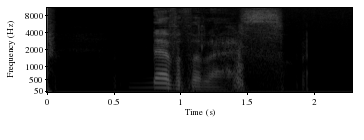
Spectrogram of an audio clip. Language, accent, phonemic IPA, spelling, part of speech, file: English, UK, /ˌnɛvəðəˈlɛs/, nevertheless, adverb, En-uk-nevertheless.ogg
- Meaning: In spite of what preceded; yet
